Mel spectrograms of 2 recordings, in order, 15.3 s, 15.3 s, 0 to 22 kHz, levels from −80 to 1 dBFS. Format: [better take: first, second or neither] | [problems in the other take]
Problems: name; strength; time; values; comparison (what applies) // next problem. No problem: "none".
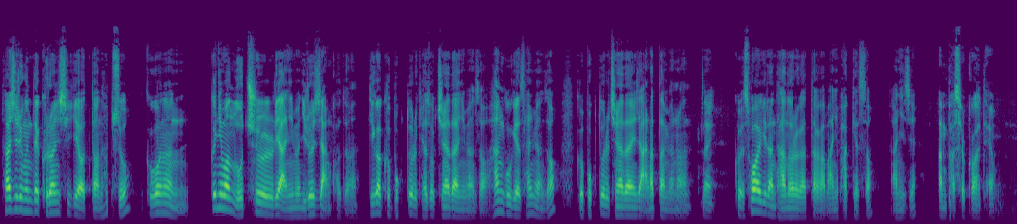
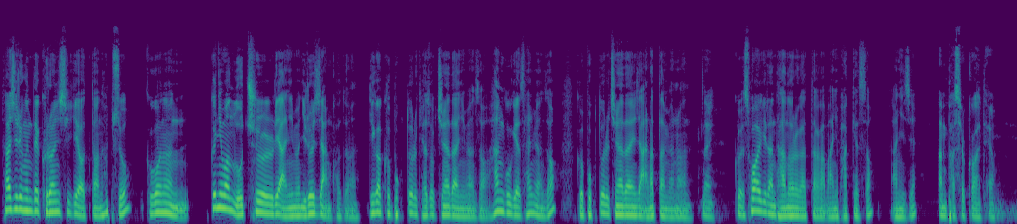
second | thin; very; fading below 500 Hz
